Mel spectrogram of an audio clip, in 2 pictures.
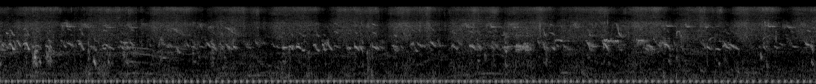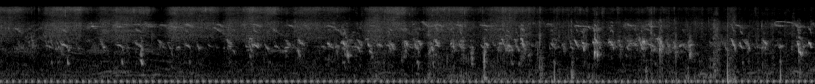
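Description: A flock of young broiler chickens, about 15 days old, clucks and chirps continuously on straw bedding, a dense, even chorus with occasional rustling and wing flaps.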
